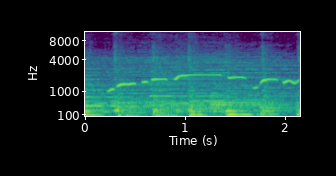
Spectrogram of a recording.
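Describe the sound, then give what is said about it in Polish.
A person whistles a short, lilting tune: clear, sustained notes that rise and glide between pitches, loud, with a steady low accompaniment humming underneath. “Kocham śpiew, kocham gwizd.”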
